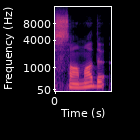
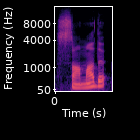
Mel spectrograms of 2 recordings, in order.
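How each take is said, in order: The two takes are said the same way.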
